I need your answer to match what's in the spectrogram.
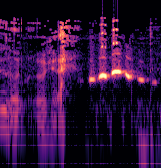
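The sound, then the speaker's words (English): After a moment of talking, someone whistles a short, eerie tune as a theme for a segment called the Archie Files, a few sustained notes gliding up and then down for about a second. “whistle us up a theme.”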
